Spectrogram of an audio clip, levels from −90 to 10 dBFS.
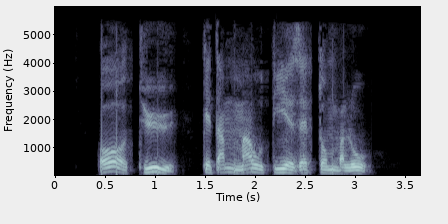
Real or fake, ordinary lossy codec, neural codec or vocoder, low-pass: real; AAC, 24 kbps; none; 5.4 kHz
